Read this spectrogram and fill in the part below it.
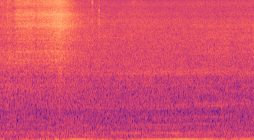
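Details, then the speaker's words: Car that won't start, negative battery terminal found loose and tightened: low, labored cranking at three to four beats a second that never catches. The battery is likely discharged with no voltage left; slow cranking from a dead battery. "Nah rekan-rekan, untuk kondisi seperti ini kemungkinan habis strum di akinya ya rekan-rekan."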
